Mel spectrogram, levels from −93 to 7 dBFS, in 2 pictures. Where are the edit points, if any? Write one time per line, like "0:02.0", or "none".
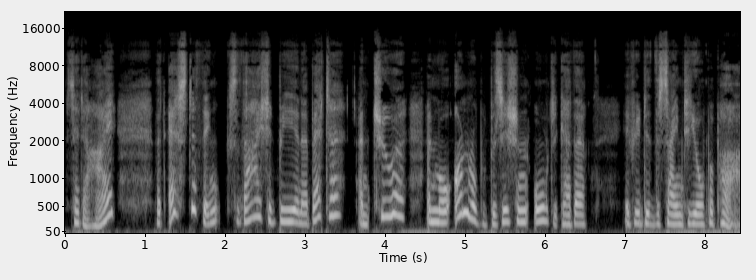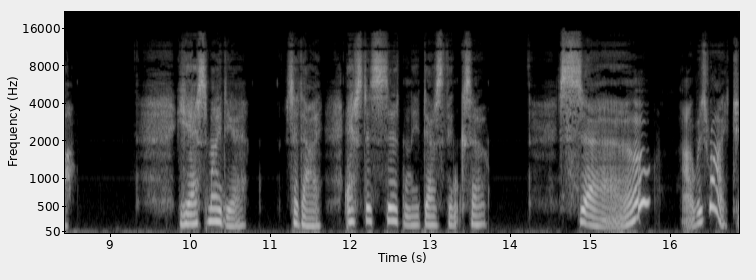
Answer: none

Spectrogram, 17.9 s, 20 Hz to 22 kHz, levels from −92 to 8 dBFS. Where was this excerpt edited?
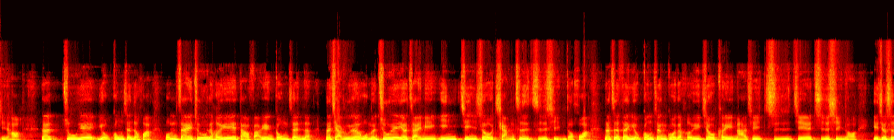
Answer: none

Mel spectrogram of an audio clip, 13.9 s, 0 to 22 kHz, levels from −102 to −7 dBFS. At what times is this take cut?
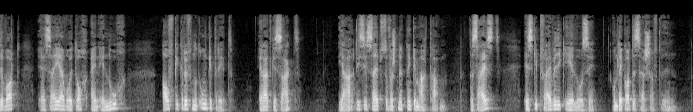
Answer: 0:07.1

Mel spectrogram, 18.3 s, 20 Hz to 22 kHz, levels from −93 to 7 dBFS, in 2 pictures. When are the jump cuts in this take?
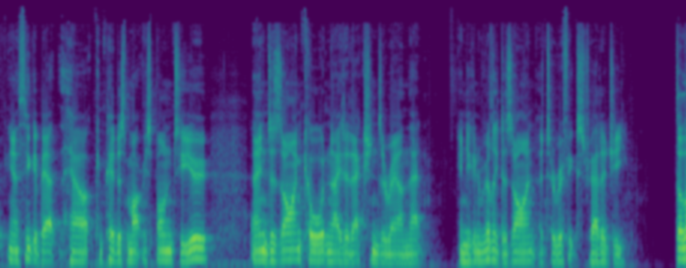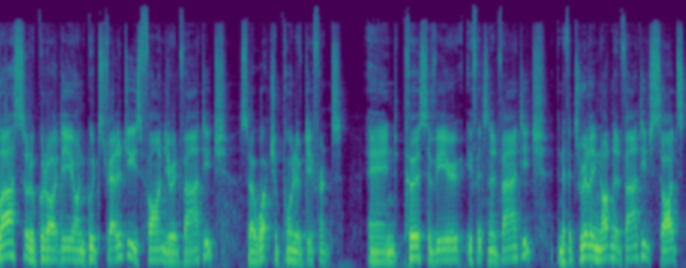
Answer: none

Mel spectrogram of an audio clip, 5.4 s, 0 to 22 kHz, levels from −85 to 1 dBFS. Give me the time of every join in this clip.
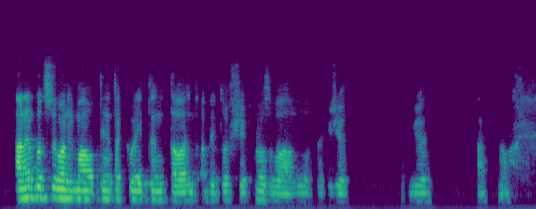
none

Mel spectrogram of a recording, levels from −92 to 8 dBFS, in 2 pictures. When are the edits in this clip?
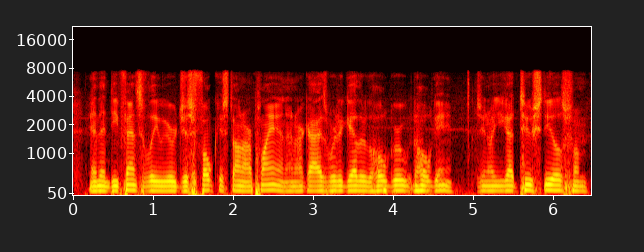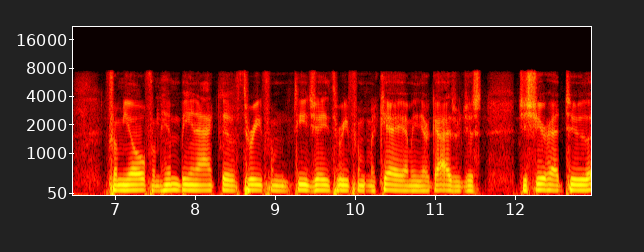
0:05.0

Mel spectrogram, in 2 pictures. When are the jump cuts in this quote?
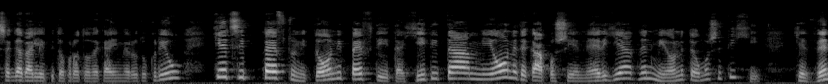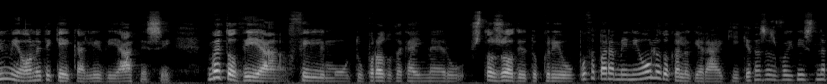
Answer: none

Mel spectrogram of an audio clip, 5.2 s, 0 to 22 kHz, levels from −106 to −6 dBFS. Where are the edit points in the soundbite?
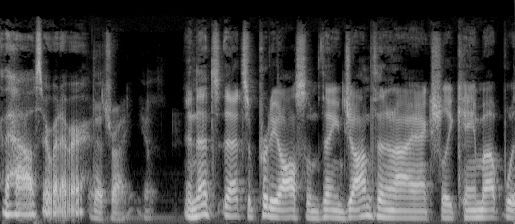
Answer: none

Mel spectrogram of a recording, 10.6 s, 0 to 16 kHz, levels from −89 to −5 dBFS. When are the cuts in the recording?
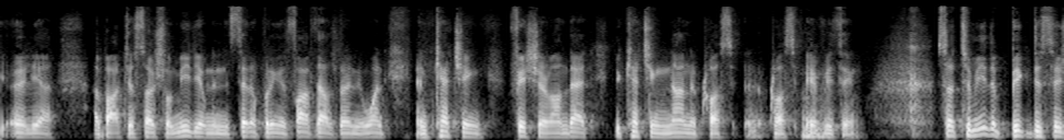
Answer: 0:02.0

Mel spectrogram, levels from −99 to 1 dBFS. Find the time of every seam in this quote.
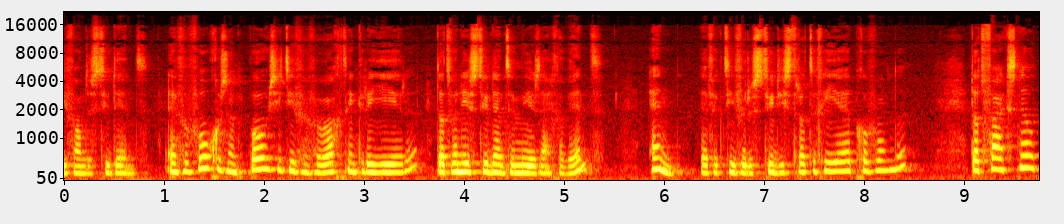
0:00.9
0:03.6

